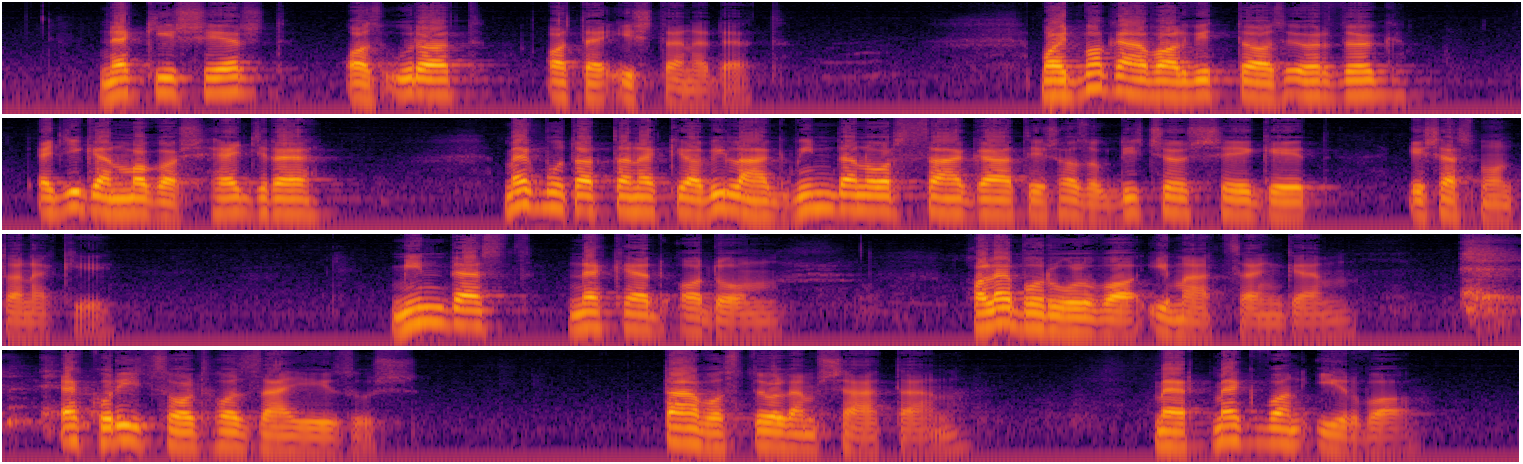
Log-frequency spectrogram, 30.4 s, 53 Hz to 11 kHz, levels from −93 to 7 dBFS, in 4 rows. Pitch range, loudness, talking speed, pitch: 100-135 Hz, -20 LUFS, 95 wpm, 120 Hz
